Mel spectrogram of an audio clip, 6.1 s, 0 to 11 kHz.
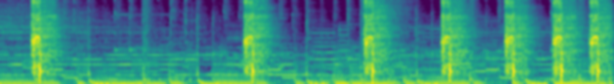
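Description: G&G GC16 Predator airsoft electric gun (AEG) firing six single shots at irregular intervals, each a short sharp crack, as its electronic ETU trigger is pulled. Background music plays throughout.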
